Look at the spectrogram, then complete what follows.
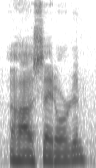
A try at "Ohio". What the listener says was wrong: It sounded like you like really wanted to emphasize the O. Ohio. You sounded like you were an Ohio State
